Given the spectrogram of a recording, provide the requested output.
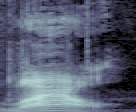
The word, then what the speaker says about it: Lowe: So within you're looking in a local area, for example, my name, Lowe, north of the Ohio River, often is pronounced Lau. Okay? It's more of a German reference.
